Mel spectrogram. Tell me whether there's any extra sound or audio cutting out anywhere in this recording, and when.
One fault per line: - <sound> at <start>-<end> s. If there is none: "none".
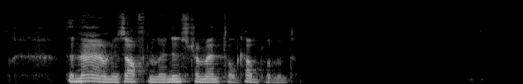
none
